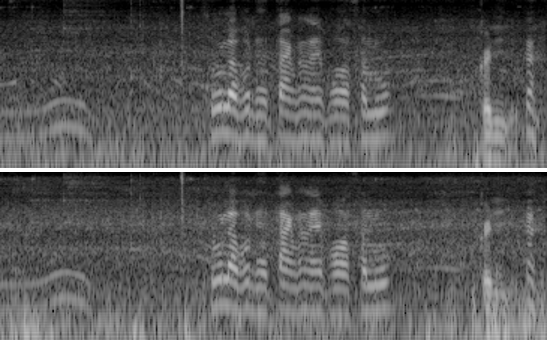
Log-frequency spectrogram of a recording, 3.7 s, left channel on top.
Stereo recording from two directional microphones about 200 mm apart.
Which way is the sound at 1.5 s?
60° left (ahead or behind).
